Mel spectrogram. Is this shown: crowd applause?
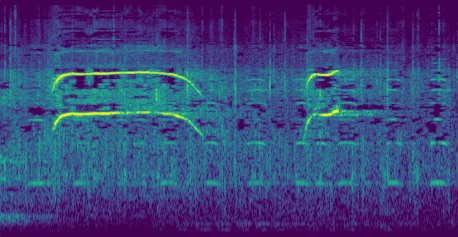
yes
